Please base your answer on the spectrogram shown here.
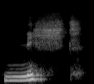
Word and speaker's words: nicht: The word for not is nicht, nicht. So you've got the sh in there as well. So that's a soft sh sound. So again, ich and nicht.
